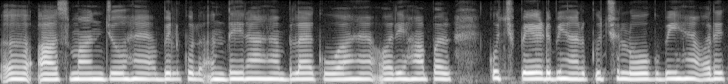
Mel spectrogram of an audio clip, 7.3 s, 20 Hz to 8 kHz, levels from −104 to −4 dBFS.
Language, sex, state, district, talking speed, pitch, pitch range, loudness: Hindi, male, Himachal Pradesh, Shimla, 200 wpm, 210 Hz, 205-215 Hz, -12 LUFS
